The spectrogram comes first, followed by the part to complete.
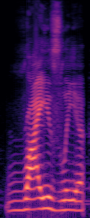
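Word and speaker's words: Wriothesley: hate I hate that his name is pronounced risely where does the OT h e go irregardless well I'm going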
